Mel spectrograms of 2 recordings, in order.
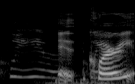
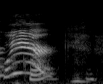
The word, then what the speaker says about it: QWER: QWER, like a QWERTY keyboard, but like the T without the T. So like QWER. So QWER. Yeah. Queer.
